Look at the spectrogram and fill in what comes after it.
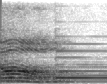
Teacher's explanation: ट वर्गातल्या ड या तिसऱ्या व्यंजनाचा नाकातून उच्चार केला की ण ऐकायला येतो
